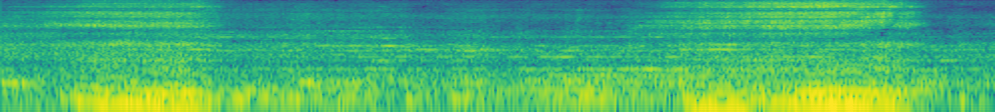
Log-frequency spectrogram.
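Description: Loud, low rattling snores on two breaths in, with quieter breathing between and faint music behind; ordinary heavy snoring.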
